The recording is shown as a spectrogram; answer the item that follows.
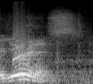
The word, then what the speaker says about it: Uranus: so they're all named after the Titans for Uranus again that's how you pronounce it thanks all of its moons are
